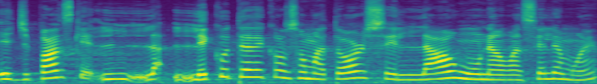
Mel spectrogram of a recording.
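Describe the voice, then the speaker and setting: Her voice is high-pitched with a bright, sharp tone, and this woman has a slight non-native accent. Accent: slight foreign accent in French. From outside Quebec. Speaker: video game industry figure. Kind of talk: panel interview. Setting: conference main stage. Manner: halting.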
